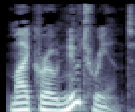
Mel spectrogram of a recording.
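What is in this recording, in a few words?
"micronutrient", British English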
